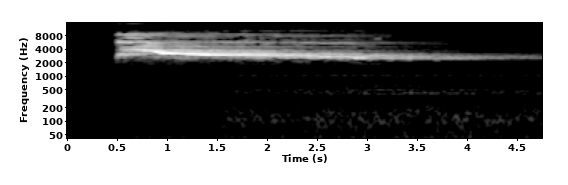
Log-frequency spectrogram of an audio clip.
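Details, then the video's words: An eagle gives one long, harsh, high scream that slides slightly downward and fades over about four seconds; nothing else is heard. "Eagle song - Canto dell'aquila"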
